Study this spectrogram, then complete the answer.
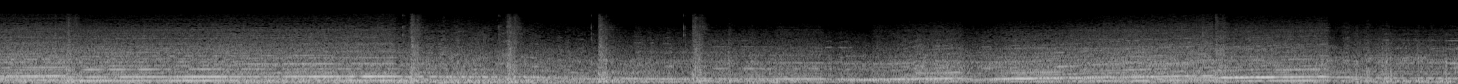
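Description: A race car engine in Gran Turismo 7 on the Nürburgring holds a loud, steady drone, its pitch rising and falling through gear changes and a nitrous boost, with a few brief clicks.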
